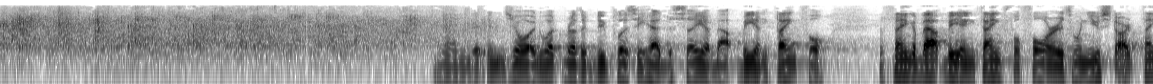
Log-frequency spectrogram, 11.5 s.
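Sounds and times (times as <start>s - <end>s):
audience clapping: 0.0s - 5.4s
speech: 4.4s - 11.5s.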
